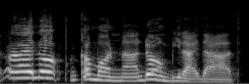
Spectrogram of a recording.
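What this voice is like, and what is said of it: Imitates another person's accent. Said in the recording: “that was his accent ... It was his accent.”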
